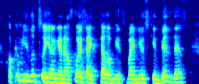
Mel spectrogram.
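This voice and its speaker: A man talks in a Hawaiian accent at a fairly quick pace, his voice somewhat breathy. His pitch is fairly high, with ordinary variation. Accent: Hawaiian American English. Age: 60s. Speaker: network marketing business mentor. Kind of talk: casual chat.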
